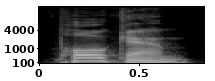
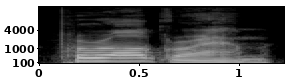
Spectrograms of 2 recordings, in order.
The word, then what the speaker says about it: program: to our previous example suppose i pronounce this word as progem that's incorrect because the r sound is missing if i want to fix this mistake quickly i will exaggerate the r sound program program program here's another example let's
